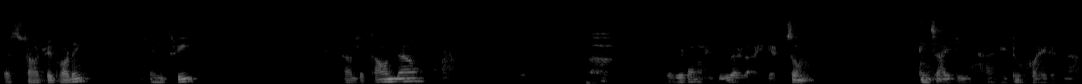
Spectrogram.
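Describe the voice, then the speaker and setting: Hosting a casual home studio tutorial by screen share, a young Indian-accented man explains recording step by step, full of fillers and restarts. His lowish, slightly rough voice keeps fairly even intonation, moves a little slowly, and has long pauses. Recorded on a studio mic through an audio interface in a small room near an air conditioner and fridge, it sounds muffled, with faint room hum.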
